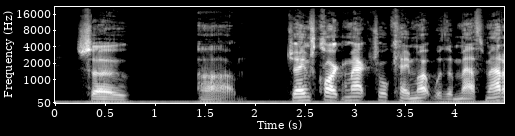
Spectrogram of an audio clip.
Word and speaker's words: Clerk: scottish physicist named james clark maxwell now it's spelled like it's c-l-e-r-k it looks like it's clerk maxwell it's actually james clark maxwell came up with a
